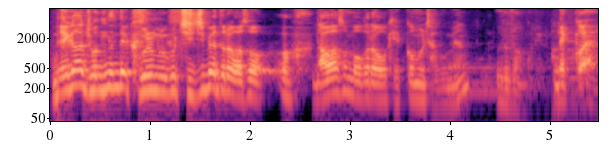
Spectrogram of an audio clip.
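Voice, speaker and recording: Over noticeable background noise, a man with a high pitch talks at a very fast pace, with very wide pitch swings and big swings in loudness. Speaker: Buddhist monk. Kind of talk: interview conversation.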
